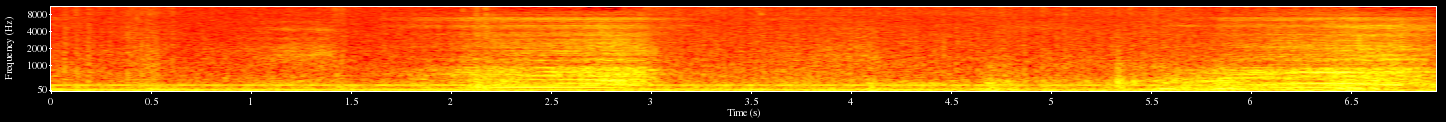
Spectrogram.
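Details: Two rough, rattling snoring breaths about four seconds apart over a steady background hum, from a sleeping woman after drinking too much alcohol.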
